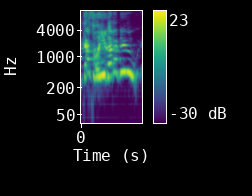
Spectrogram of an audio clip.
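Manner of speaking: delighted outburst; excited exclamation. Retold or imitated. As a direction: shout it like you finally got through. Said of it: "And I was like".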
